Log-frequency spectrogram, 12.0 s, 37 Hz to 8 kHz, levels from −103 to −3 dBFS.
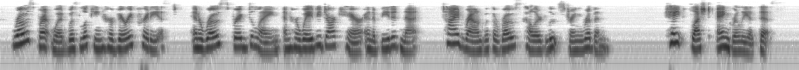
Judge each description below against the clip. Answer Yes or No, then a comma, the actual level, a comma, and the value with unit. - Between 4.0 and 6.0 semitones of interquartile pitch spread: Yes, average, 4.5 semitones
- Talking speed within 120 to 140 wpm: No, average, 175 wpm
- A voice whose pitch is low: No, high, 200 Hz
